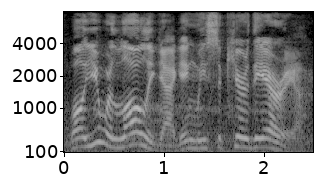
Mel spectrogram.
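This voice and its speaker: Fussy formal game commander, high lively voice, battle-ready and brisk, noisy background. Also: male voice. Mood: businesslike. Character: male commander leading an army, fastidious, businesslike ally. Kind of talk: scripted video game dialogue.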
